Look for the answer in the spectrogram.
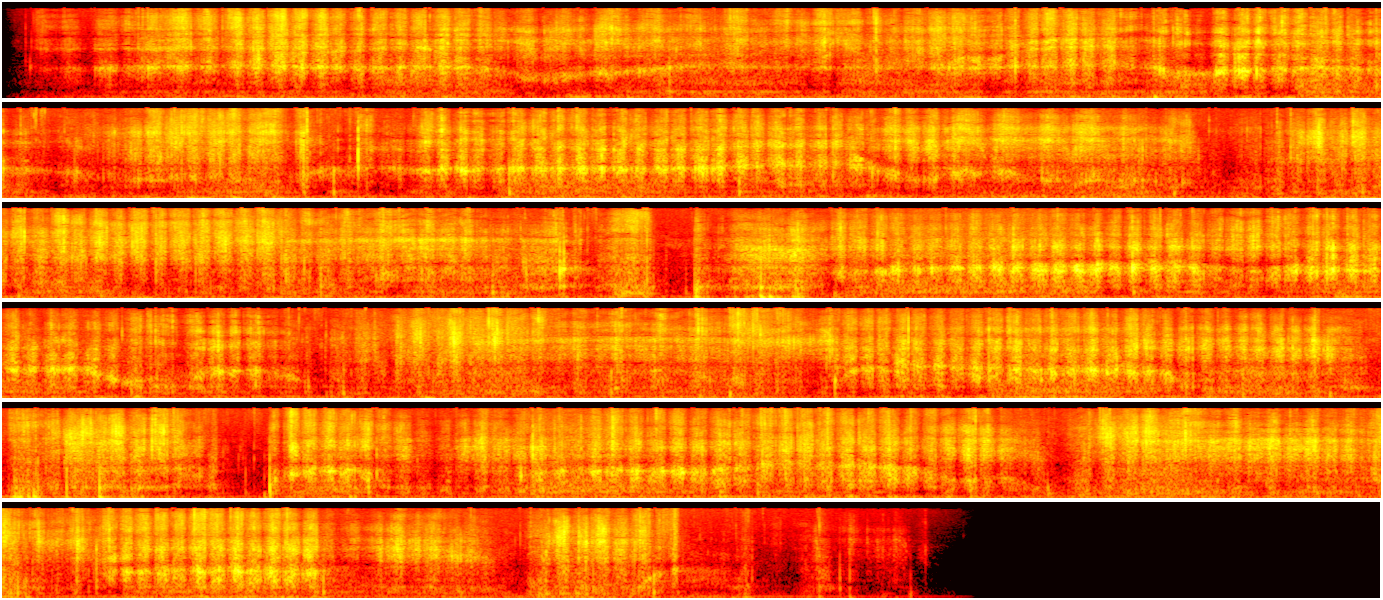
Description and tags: Cleaning teeth with toothbrush.
cz, cleaning, tooth, hygiene, panska, toothbrush, teeth, bathroom, brushing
